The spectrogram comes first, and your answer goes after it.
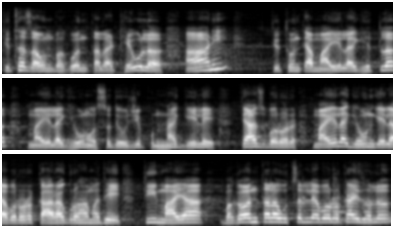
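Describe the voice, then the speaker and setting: A man's voice: fairly high pitch, moderate pace, pushed and bright, smooth. A man preaching a comic devotional kirtan sermon, telling the story theatrically, quizzing the audience and breaking into song. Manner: asks the audience questions.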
